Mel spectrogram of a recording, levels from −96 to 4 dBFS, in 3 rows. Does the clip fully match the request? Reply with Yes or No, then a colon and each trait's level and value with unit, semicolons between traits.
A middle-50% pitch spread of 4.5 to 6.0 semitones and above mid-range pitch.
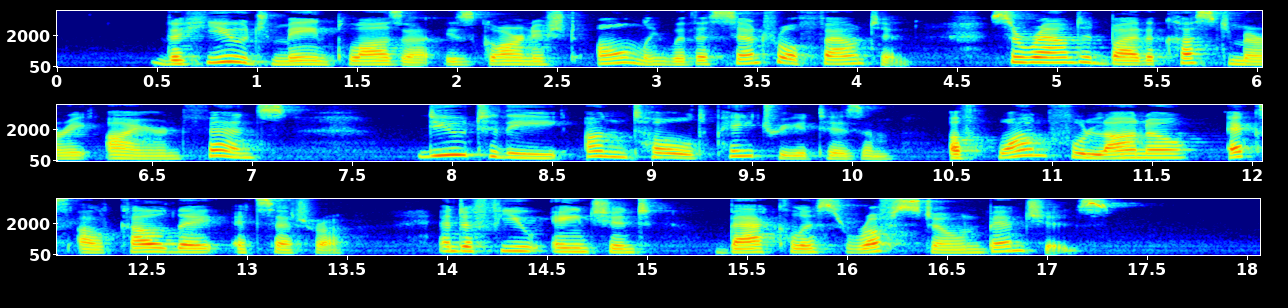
Yes: wide, 5.5 semitones; high, 195 Hz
